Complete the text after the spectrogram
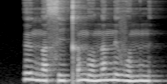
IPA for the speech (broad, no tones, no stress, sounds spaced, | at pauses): ʏ ŋ ɐ s i kʼ ə n̪ o n ɐ n ɪ v ʊ n̪ ɪ n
